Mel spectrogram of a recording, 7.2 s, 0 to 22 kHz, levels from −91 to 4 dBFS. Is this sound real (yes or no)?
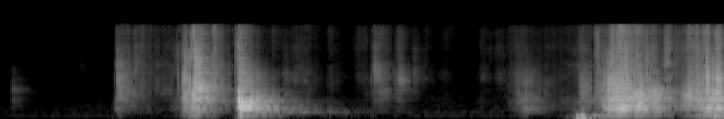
no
